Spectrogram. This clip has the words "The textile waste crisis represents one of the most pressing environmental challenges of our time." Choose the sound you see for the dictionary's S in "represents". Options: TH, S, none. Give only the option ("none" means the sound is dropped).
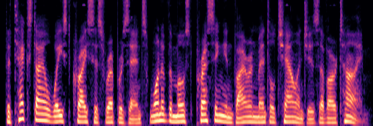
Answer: S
